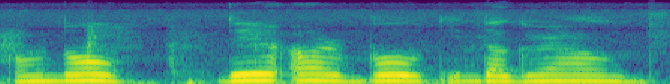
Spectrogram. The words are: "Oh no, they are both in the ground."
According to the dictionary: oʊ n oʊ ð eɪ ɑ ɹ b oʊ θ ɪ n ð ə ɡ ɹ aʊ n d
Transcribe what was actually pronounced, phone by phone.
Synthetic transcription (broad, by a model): oʊ n oʊ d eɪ ɑ ɹ b oʊ t ɪ n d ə ɡ ɹ aʊ n d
